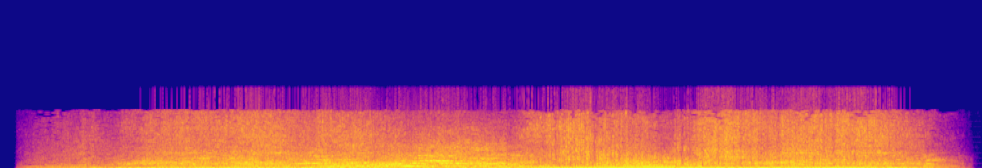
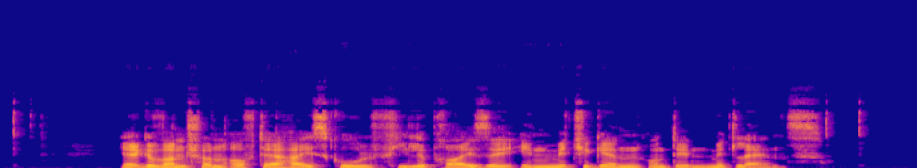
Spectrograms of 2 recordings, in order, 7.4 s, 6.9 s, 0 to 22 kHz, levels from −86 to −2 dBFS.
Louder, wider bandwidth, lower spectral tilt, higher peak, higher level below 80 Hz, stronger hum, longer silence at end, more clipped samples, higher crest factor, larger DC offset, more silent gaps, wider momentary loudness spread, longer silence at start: first, -6 LUFS vs -20 LUFS; first, 11 kHz vs 9.4 kHz; about the same, -5 dB/octave vs -5 dB/octave; about the same, 0 dBFS vs -2 dBFS; first, -10 dBFS vs -62 dBFS; neither; second, 0.15 s vs 0.75 s; first, 6% vs under 0.1%; second, 6 dB vs 18 dB; neither; neither; first, 10 LU vs 7 LU; second, 0.2 s vs 0.9 s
